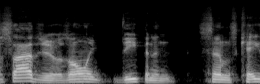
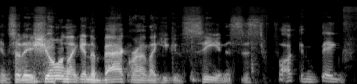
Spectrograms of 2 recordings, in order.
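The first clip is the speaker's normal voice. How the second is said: ordinary delivery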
